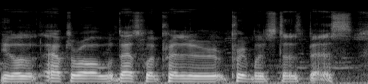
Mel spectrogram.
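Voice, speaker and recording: A man speaks fairly slowly while noticeable background noise runs behind him. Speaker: gaming tutorial creator. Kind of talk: game tutorial commentary. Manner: casual, hesitant with fillers.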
